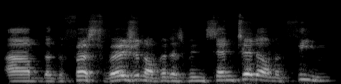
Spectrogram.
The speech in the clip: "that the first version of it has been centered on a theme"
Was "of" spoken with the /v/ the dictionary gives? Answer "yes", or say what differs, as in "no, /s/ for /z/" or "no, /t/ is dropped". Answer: yes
